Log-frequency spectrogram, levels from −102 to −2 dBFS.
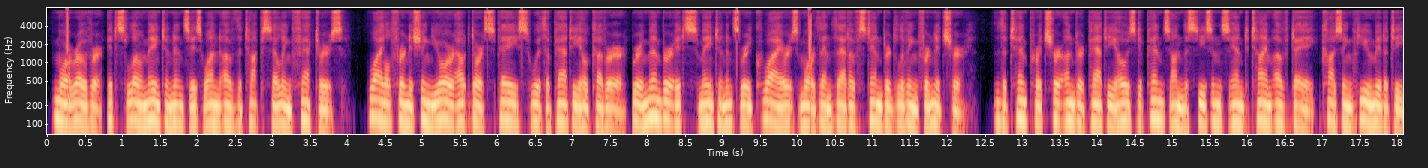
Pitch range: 95-110 Hz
